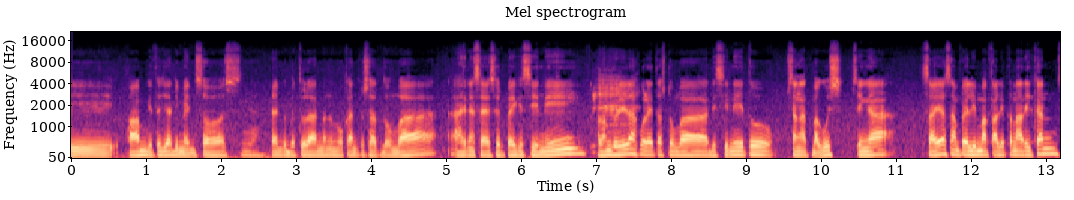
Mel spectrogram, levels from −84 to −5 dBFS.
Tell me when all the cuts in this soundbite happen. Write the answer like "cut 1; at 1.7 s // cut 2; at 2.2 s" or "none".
cut 1; at 4.9 s // cut 2; at 6.9 s // cut 3; at 9.4 s // cut 4; at 10.3 s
